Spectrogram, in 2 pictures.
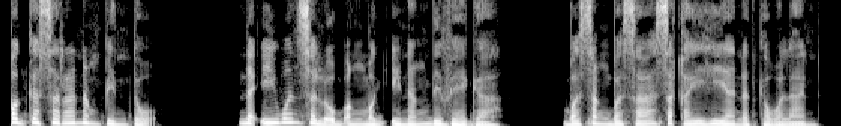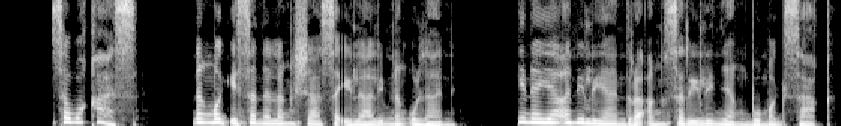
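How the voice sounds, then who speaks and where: A woman's voice: fairly low pitch, very animated, normal speed, warm tone, no room sound, studio quality. A woman storyteller reading a scripted drama story with dramatic, emphatic delivery.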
